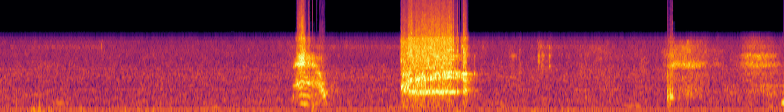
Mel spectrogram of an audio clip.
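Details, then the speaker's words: One long, loud, rumbling belch after a shorter throaty sound over steady engine-like background noise, from someone deliberately burping after drinking soda in small sips with lots of air; a burp. "the trick to that is taking small sips trick to this is the trick to have big burps is drinking soda cans cuz they have more caffeine and sugar"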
